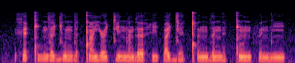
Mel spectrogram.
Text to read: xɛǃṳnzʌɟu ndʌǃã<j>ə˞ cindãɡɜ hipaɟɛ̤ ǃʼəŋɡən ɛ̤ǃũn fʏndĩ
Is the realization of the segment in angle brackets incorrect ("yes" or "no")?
no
